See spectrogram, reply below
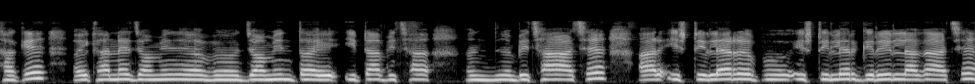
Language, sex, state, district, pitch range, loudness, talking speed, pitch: Bengali, female, West Bengal, Purulia, 215-230 Hz, -14 LUFS, 90 wpm, 225 Hz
